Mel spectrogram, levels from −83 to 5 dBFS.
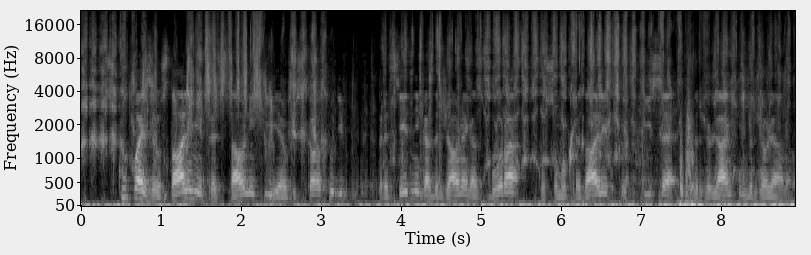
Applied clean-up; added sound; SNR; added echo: none; Domestic sounds, home sounds; -3 dB; none.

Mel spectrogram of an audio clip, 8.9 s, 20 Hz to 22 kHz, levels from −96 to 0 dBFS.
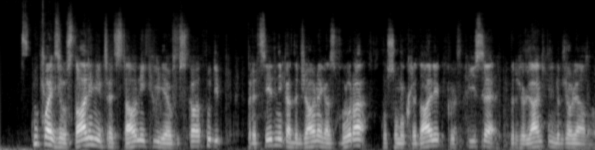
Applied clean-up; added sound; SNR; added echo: neural mask model DeepFilterNet 3.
